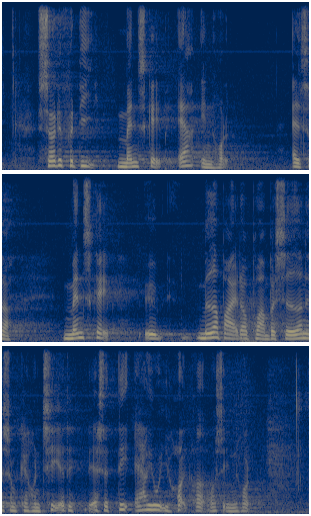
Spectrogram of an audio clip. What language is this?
Danish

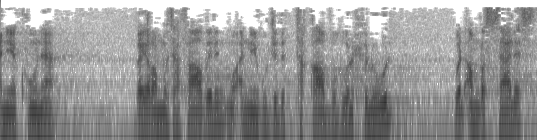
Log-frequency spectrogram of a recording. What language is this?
Arabic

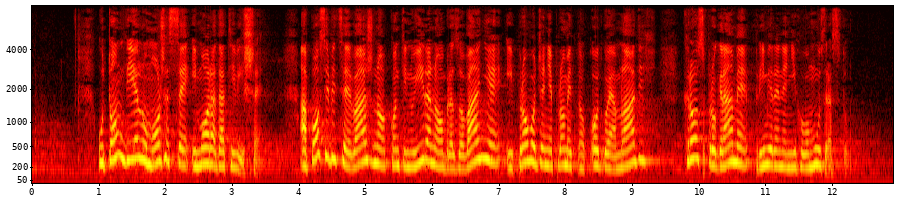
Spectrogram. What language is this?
Croatian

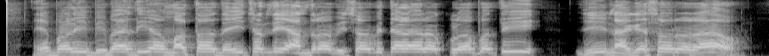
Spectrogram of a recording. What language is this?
Odia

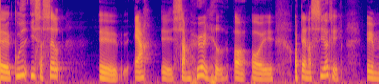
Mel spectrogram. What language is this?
Danish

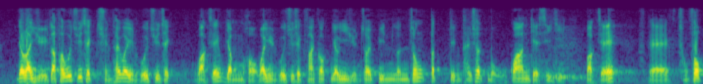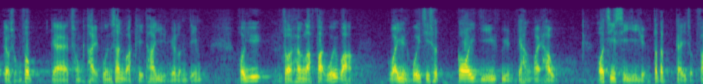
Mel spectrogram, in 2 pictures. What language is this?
Cantonese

